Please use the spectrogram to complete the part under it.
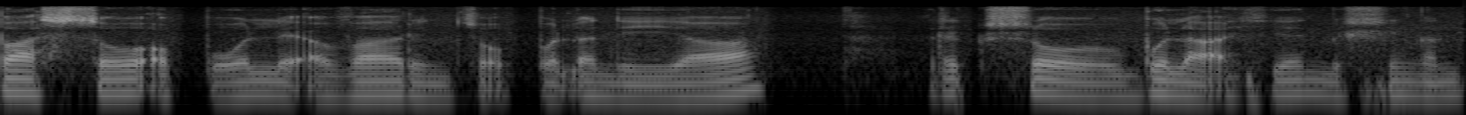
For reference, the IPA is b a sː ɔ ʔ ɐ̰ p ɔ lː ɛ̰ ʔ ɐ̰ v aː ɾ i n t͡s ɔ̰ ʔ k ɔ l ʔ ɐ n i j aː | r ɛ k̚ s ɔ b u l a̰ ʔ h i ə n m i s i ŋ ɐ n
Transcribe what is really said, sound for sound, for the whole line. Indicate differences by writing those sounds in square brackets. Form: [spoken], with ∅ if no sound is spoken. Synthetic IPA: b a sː ɔ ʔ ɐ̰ p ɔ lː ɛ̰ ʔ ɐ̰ v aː ɾ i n t͡s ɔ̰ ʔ [p] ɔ l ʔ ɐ n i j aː | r ɛ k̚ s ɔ b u l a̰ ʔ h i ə n m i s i ŋ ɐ n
